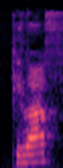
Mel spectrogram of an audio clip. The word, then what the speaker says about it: Pilaf: All right, we got this one, the Emperor Pilaf. I think that's how you say it, like rice pilaf.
